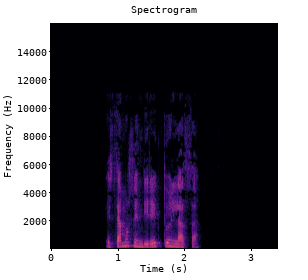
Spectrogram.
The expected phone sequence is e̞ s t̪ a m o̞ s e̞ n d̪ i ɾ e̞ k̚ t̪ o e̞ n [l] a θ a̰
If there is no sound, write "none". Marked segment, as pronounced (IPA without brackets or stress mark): l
